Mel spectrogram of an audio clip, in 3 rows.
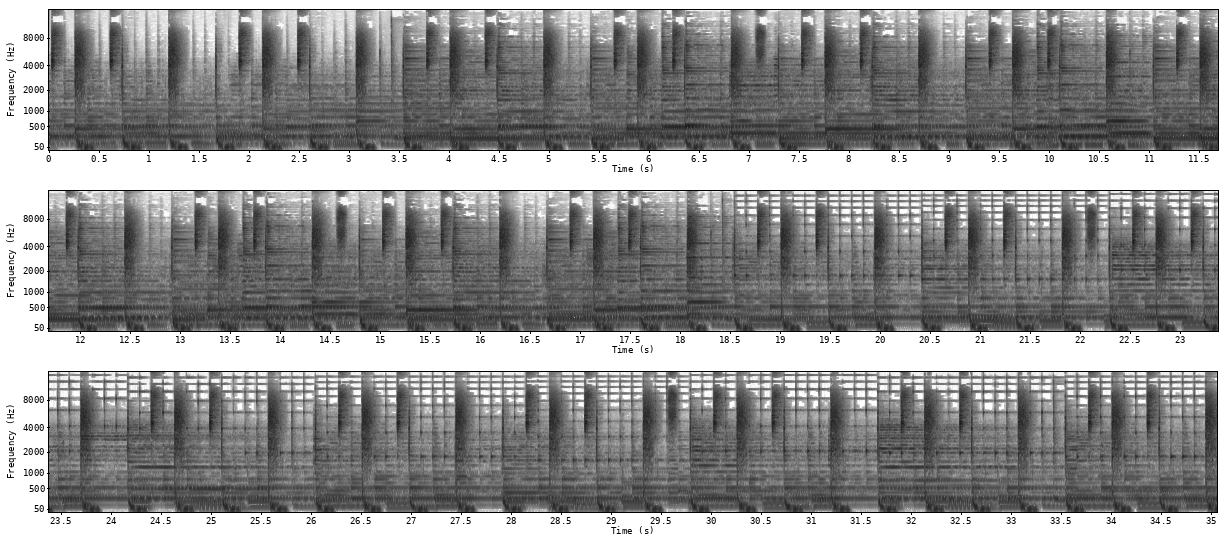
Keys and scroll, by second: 9.3 Escape, 9.5 ctrl+z.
